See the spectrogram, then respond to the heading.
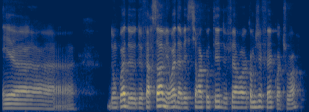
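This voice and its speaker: A young man talking casually as the guest in an interview, his voice mellow and relaxed. He hesitates often, restarting phrases and filling gaps as he goes. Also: medium pitch, unhurried. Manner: hesitant, many fillers and restarts. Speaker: interviewed entrepreneur.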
